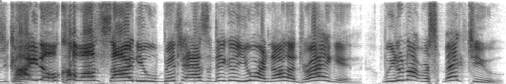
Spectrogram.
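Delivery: loud, high, hyped yelling at the screen; excited shouting. Real, not acted. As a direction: scream it out like a fan losing it.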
